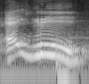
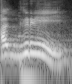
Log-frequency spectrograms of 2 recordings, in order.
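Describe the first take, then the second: First: The first vowel is a full, open 'ah'. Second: The first vowel is a weak, reduced sound. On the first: The speaker calls it wrong. "kok nggak dibaca agree?" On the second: The speaker calls it right. "A dibaca E"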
